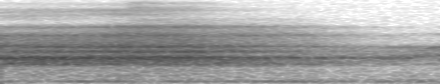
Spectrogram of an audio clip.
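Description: A woman's long, breathy sigh out through the mouth, loudest in the first second and tailing off toward the end: the exhale after a deep breath in through the nose.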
